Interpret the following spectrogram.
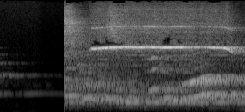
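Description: A held tone fades out, then after a sudden cut a group of voices sings sustained notes: a high, steady held tone over lower voices that glide upward near the end.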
